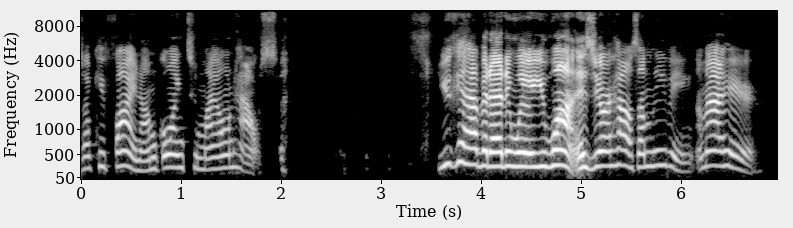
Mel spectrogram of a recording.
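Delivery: put-on huffy, put-out voice full of attitude. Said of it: "it has an attitude with it".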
